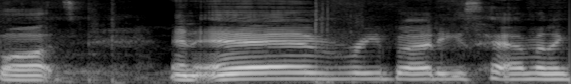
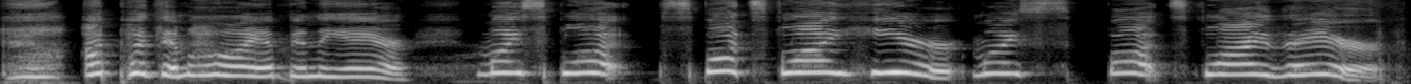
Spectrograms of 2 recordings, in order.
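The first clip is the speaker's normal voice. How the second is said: higher, rising excited storybook leopard; 11 semitones higher than usual. Acted. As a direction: lift the voice up as the spots fly. Leopard makes spots fly.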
